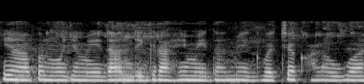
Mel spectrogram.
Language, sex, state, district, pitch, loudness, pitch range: Hindi, female, Haryana, Charkhi Dadri, 200 Hz, -16 LUFS, 195-200 Hz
